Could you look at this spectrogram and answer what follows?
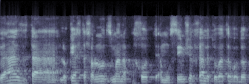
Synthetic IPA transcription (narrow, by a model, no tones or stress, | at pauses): veazatalo̞keaχet̪aχalono̞t̪zmanhapaχo̞t̪a̰musimʃe̞lχale̞to̞vatavo̞dot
